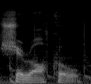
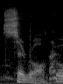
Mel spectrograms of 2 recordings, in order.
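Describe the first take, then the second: First: The name begins with an 'sh' sound. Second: The name begins with a plain 's' sound. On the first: "the sort of like S I sound in Japanese is she" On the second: "rather than"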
